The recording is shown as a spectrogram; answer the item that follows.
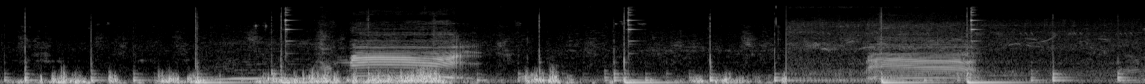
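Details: Red Asian village cows, a large herd with calves, crossing a small flowing river in rural Asia; two drawn-out harmonic moos sound several seconds apart, with splashing clicks and a steady low hum.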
